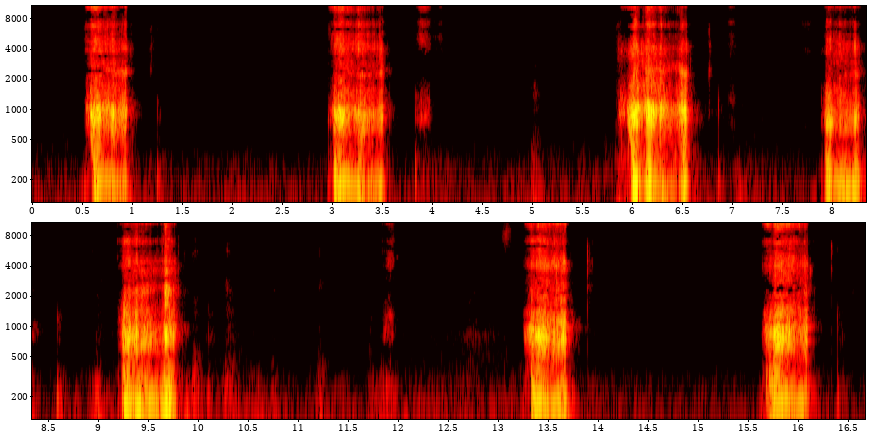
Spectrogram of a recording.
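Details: Chihuahua (male) having a reverse sneezing attack, about seven harsh snorting gasps over sixteen seconds; usually occurs when excited, owners think he was feeling sick, causing a flare-up.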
